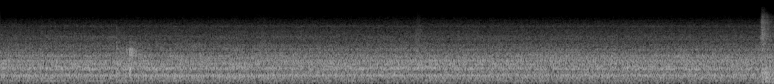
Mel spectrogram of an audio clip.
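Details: K&T milling machine, first run after restoration work: spindle stepped up to 1660 RPM. Steady, even gear hum with a constant whir and no knocks or grinding; it runs normally and sounds good.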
